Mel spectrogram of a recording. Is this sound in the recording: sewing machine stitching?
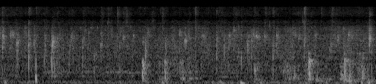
no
